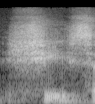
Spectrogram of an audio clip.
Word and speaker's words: Llys: I keep on the pronunciation of Llys. Shis. I always want to go shis, and it's actually shis, I think.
